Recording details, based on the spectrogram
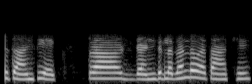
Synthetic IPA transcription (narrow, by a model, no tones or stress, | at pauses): ət̪ãɲt͡ɕieksʈɾaɖə̃ɳɖləɡə̃nd̪əʋat̪ãakʰe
